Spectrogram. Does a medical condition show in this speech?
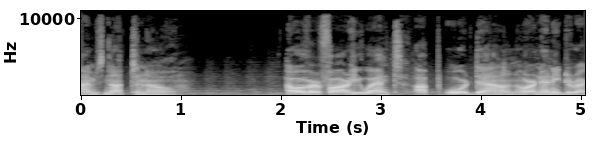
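No.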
